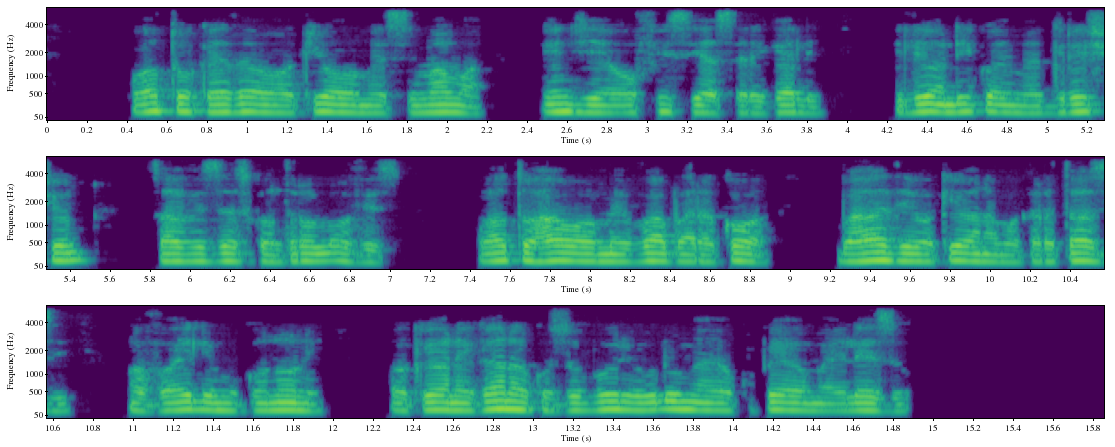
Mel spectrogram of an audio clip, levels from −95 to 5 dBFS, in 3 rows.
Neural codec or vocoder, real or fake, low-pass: none; real; 5.4 kHz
